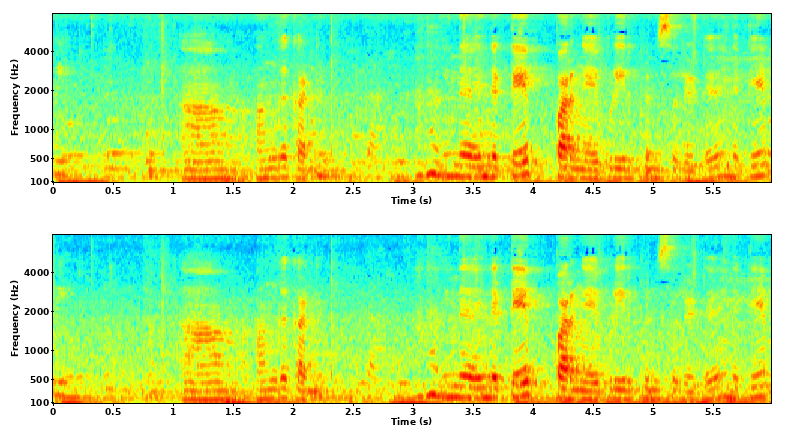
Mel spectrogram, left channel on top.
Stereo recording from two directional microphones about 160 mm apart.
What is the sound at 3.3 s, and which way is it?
A woman's voice, 20° right (ahead or behind).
